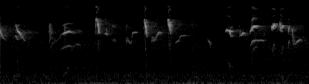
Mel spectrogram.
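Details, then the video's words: Goldfinch song in a short burst: thin, bright chirps and slurred whistles, closing in a rapid twittering flourish. "Goldfinch Bird Sounds"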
